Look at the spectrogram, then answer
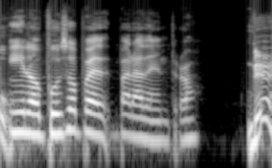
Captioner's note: speaking In Foreign Language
